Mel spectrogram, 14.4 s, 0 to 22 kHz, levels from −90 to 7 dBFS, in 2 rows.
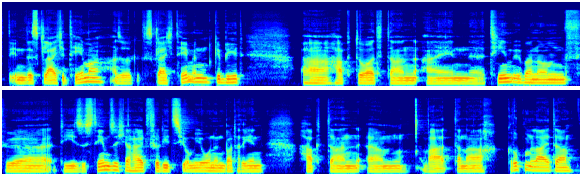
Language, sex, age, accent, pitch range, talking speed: German, male, 40-59, German, 95-115 Hz, 100 wpm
